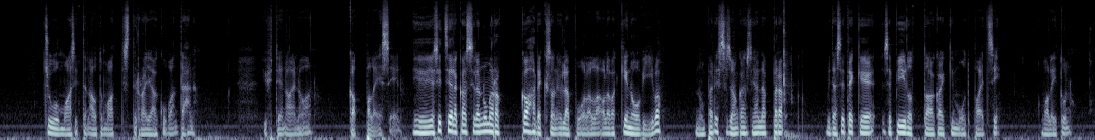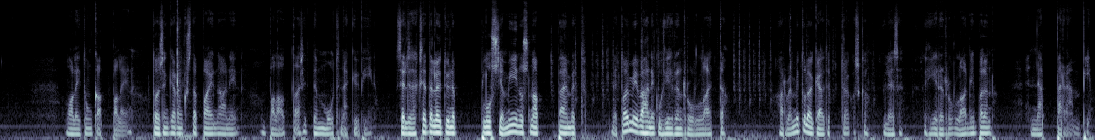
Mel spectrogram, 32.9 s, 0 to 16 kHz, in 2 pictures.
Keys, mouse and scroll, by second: 1.2 middle click, 13.7 middle click, 16.7-17.6 scroll down 1, 17.6-20.4 scroll up 1, 20.4-23.3 scroll down 1.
